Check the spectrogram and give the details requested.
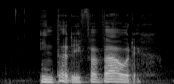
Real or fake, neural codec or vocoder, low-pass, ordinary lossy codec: real; none; 14.4 kHz; none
